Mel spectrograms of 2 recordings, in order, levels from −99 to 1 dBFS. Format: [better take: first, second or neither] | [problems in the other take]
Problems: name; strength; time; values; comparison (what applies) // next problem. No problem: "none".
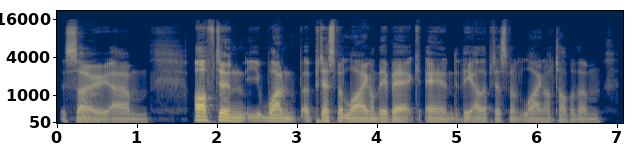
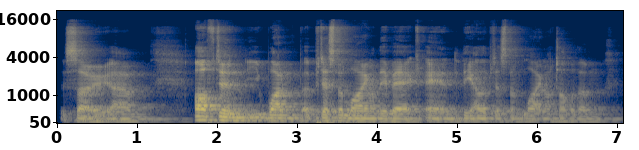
first | room echo; slight; dies away in 0.8 s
